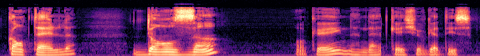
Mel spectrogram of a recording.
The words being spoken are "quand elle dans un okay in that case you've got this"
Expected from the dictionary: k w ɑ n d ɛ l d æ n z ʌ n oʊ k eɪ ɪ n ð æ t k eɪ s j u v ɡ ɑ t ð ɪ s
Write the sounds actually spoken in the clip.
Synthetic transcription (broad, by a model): k ɑ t ɛ l d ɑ z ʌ oʊ k eɪ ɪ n ð æ t k eɪ s j u v ɡ ɑ t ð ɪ s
